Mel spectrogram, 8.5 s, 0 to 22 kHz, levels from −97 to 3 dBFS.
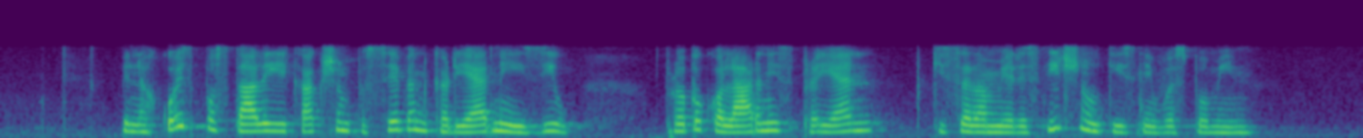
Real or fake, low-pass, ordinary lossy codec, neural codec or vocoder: fake; 5.4 kHz; Opus, 32 kbps; codec, 24 kHz, 0.9 kbps, WavTokenizer, small release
